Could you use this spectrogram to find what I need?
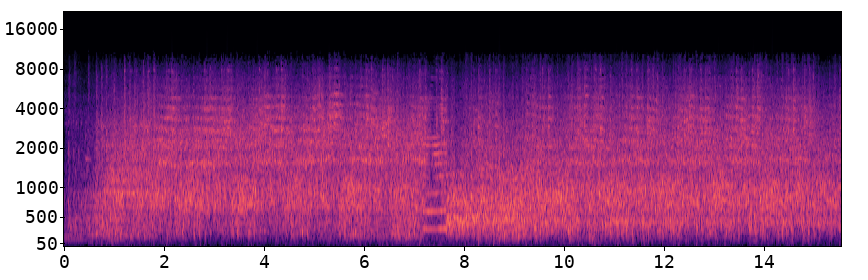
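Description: A train of railway wagons rolls past on the rails in a continuous loud rumble with rhythmic clickety-clack, and a brief tonal screech cuts through near the middle.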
